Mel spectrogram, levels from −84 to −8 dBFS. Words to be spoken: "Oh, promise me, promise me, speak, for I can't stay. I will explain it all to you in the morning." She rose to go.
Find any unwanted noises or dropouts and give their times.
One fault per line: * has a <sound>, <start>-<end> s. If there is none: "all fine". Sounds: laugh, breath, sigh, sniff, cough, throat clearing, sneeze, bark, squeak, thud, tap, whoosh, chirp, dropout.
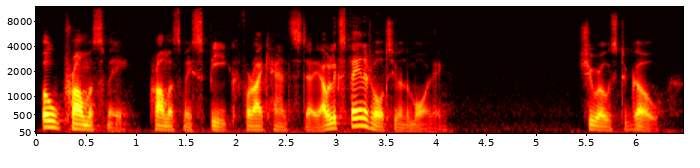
all fine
